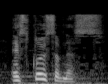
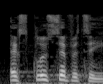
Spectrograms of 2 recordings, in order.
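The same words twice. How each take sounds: First: "exclusiveness" offered as the fix; corrected word. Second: "exclusivity" said as the word he thinks is wrong; first try at the word "exclusivity", later taken back; doubted word. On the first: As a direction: swap in "exclusiveness" as the correction, softly. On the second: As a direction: say "exclusivity" unsure, trailing off softer. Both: Real, not acted. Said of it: "I'm not saying that word correct".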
